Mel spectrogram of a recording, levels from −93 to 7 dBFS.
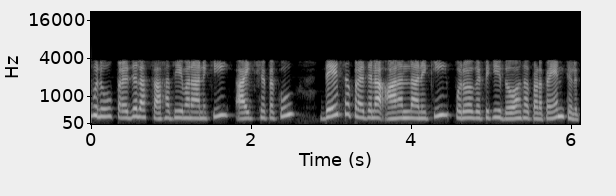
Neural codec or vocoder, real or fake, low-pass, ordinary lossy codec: codec, 16 kHz, 2 kbps, FunCodec, trained on LibriTTS, 25 frames a second; fake; 3.6 kHz; none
